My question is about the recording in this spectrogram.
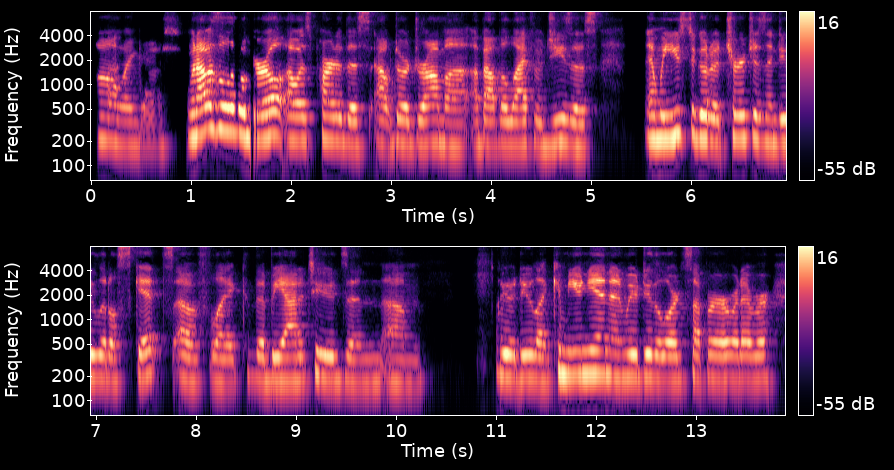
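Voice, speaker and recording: A woman co-hosting a casual podcast, telling stories in an animated way and acting out the quotes. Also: lowish voice, normal speed. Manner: animated storyteller who acts out quotes. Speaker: podcast co-host. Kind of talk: casual storytelling chat.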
